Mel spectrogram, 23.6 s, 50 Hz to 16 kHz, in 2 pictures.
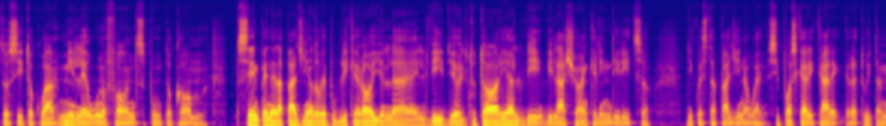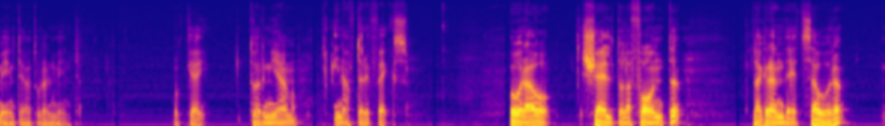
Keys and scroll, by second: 13.3 super+n.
